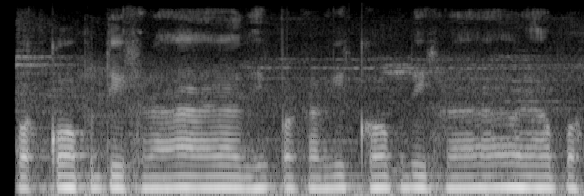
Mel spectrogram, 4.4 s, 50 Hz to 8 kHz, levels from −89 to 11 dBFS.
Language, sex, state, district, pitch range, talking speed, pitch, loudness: Hindi, male, Punjab, Pathankot, 130-135 Hz, 135 wpm, 135 Hz, -14 LUFS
